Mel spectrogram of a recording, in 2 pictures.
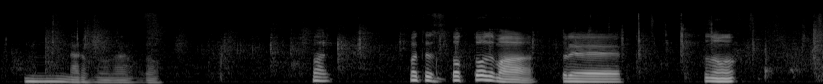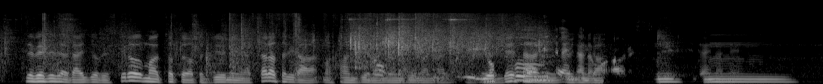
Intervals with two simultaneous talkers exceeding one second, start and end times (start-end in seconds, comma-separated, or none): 12.9-14.3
